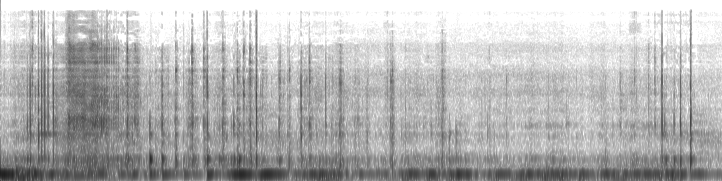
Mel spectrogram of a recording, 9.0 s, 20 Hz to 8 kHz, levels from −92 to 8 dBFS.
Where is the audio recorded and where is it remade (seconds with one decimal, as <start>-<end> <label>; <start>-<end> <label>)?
0.0-0.7 recorded; 0.7-1.2 remade; 1.2-9.0 recorded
